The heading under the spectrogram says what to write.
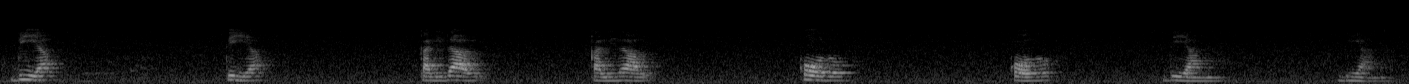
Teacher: In Spanish, da sounds da. It's a dental sound, and the difference is given by the place of articulation. The tip of the tongue will touch the edge of the upper teeth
